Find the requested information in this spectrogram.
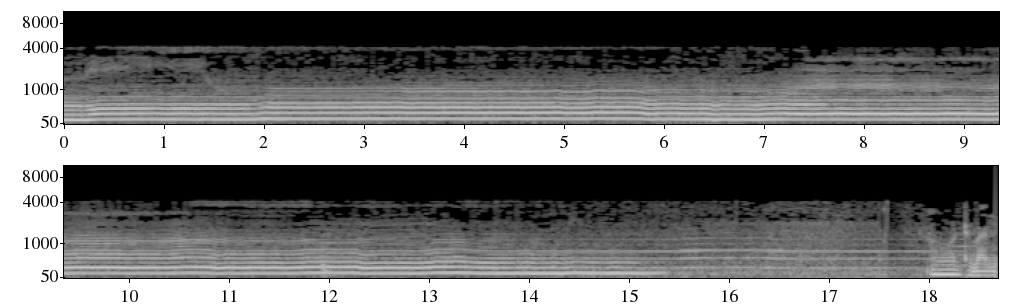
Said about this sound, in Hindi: जगा रखे फिर ओमकार का गुंजन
